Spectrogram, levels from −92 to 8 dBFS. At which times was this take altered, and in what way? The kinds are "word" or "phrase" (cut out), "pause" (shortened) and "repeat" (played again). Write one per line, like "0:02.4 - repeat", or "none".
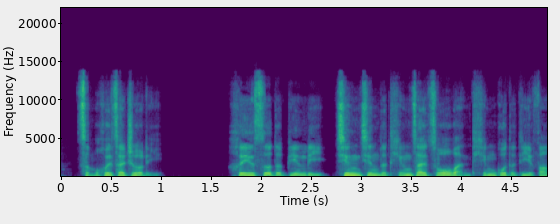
0:01.4 - pause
